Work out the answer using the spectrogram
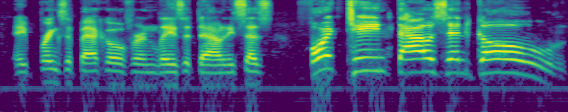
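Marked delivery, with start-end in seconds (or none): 3.1-5.5 shrill shout, very high, "gold" stretched. After laying the item down, he states the price, yelling. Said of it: "Why are you yelling?".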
